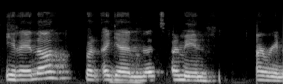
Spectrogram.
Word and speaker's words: Irena: pronounce it is it Arena vow Arena orena vow I think it's arena for English and and I would say Irena but again I mean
